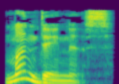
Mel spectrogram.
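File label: "mundaneness", British English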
